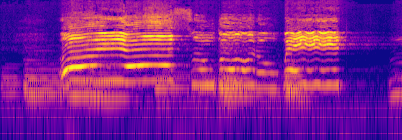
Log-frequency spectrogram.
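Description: A recorded song: a singer holding long notes with vibrato over instrumental accompaniment, the phrases separated by short breaks.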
